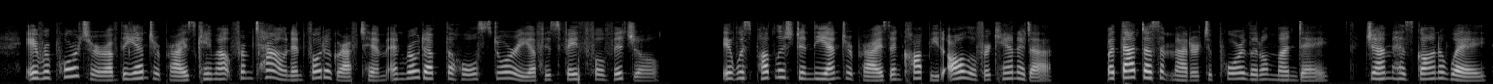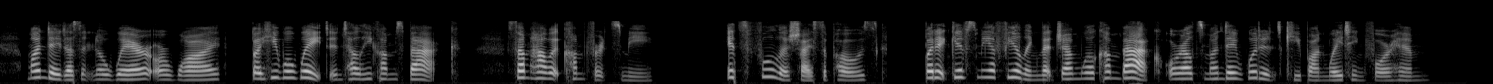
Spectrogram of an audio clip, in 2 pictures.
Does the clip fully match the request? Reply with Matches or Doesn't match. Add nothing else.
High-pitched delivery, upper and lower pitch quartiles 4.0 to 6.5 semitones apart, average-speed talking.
Matches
